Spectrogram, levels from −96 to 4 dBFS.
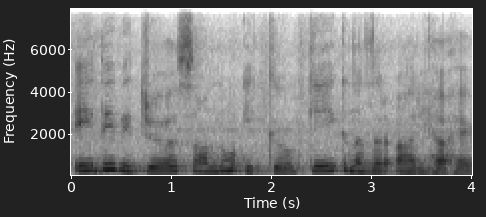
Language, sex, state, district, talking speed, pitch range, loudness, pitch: Punjabi, female, Punjab, Kapurthala, 135 wpm, 205-255 Hz, -15 LUFS, 225 Hz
